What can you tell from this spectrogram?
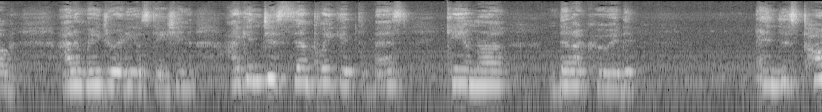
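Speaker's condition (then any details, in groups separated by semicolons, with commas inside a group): Cerebral palsy; wheelchair bound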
